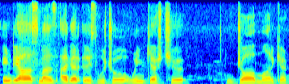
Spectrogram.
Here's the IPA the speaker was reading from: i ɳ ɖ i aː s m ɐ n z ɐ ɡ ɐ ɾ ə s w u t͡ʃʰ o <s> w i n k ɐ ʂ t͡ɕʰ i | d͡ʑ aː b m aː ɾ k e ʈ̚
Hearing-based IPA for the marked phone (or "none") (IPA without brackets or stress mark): none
